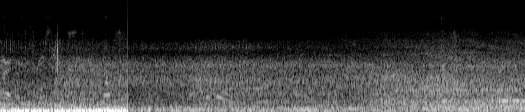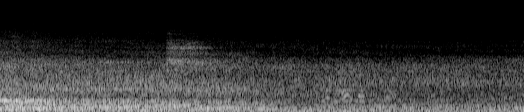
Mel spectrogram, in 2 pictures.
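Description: Low rumble of a coach's engine and road noise heard inside the moving bus, which cuts off suddenly about two and a half seconds in. What follows is a much quieter open-air hum with voices in it.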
